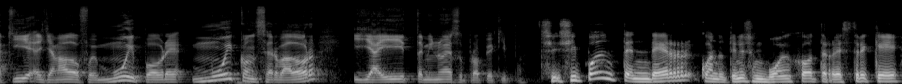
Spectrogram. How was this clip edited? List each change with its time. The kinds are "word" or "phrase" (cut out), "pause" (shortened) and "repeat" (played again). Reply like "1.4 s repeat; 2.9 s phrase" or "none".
4.5 s phrase; 5.3 s pause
